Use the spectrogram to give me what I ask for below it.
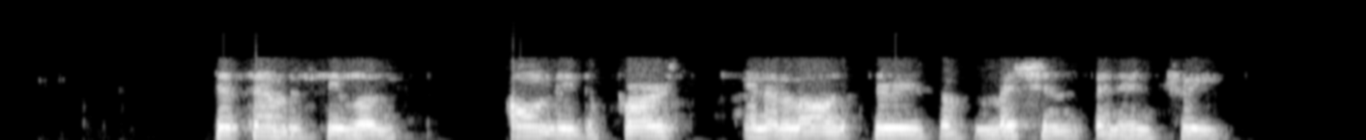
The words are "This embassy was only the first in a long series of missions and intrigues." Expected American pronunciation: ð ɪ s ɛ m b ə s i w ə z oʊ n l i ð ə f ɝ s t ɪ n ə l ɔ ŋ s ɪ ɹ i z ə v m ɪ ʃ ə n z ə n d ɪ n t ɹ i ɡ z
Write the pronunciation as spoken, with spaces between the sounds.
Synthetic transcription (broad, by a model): ð ɪ s ɛ m b ə s i w ə z oʊ n l i ð ə f ɝ s t ɪ n ə l ɔ ŋ s ɪ ɹ i z ə v m ɪ ʃ ə n z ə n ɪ n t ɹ i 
